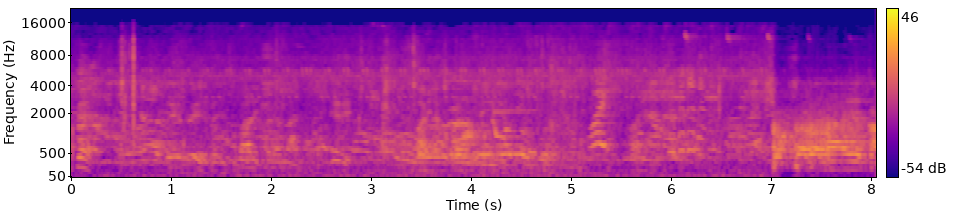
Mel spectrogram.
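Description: A man speaks through a microphone and loudspeaker outdoors.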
